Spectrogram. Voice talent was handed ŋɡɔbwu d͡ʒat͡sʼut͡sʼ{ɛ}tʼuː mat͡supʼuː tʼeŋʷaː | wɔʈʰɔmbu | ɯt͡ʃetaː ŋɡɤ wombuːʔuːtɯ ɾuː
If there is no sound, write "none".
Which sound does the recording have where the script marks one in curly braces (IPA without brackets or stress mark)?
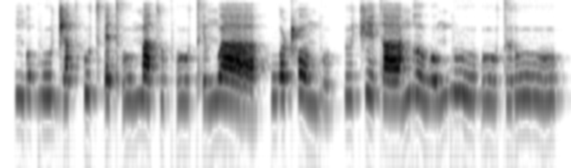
ɛ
